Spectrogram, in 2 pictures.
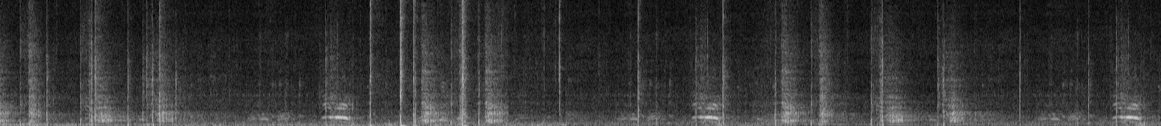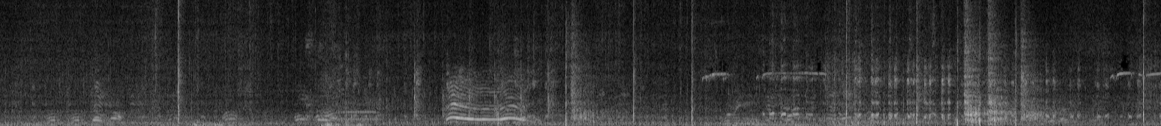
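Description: Beaters calling out in short, repeated cries while driving pheasants out of cover, with sharp knocks and clatters among them through the first half.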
